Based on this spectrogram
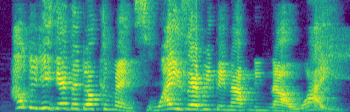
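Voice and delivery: loud, rising panic; distraught woman venting to her friend; panicked outburst. Acted. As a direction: spill the questions out in panic. Panicking over the theft.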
